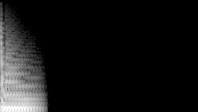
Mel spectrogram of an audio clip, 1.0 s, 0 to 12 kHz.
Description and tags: Synth Bass 001
A collection of Samples, sampled from the Nord Lead.
bass, lead, synth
